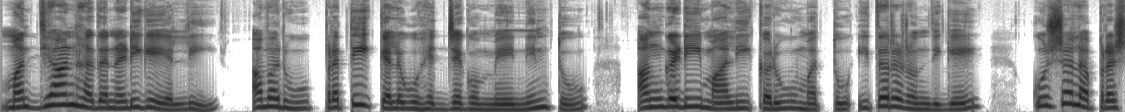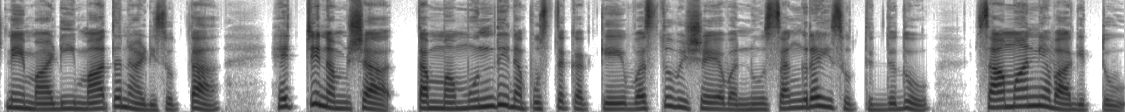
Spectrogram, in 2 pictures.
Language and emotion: Kannada, neutral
